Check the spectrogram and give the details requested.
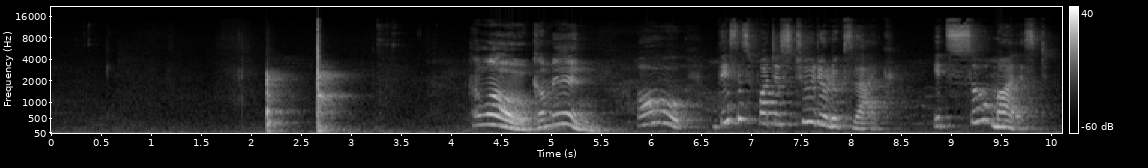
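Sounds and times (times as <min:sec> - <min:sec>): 
knocking on a door: 0:02.2 - 0:03.0
speech: 0:04.2 - 0:10.0.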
